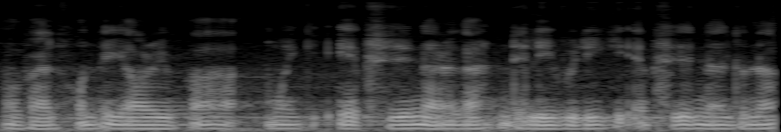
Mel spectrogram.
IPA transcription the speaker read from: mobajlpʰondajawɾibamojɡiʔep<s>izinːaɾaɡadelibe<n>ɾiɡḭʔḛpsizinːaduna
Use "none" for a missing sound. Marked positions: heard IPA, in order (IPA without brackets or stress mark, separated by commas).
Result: s, none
